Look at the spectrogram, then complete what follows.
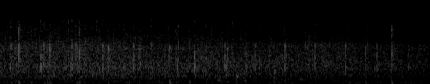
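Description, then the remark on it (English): Steady audience applause at a church worship service, welcoming a woman coming up to speak, fills the space: a dense wash of many hands clapping at once, sustained at an even level for several seconds without fading much. “So give her a round of applause for coming on up.”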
